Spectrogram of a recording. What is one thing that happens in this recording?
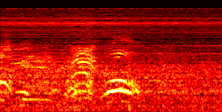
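A ball is kicked with a thud.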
